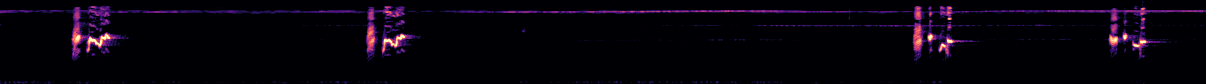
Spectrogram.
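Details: Sooty-headed bulbul lure call, natural and without mimicry, used in trapping: four brief, sharp, tumbling chirps spread irregularly over several seconds against a faint low background rumble.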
